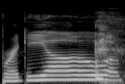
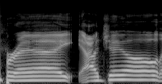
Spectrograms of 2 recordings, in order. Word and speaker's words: Briogeo: It took a while to understand that it's pronounced Briogeo. I was saying like Briogeo, Briogeo.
